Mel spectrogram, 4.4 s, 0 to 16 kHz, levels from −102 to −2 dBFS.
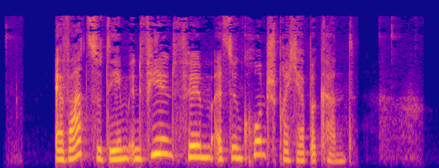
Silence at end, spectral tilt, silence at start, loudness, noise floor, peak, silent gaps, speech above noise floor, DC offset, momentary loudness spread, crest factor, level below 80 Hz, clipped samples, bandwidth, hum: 0.95 s; -5 dB/octave; 0.55 s; -19 LUFS; -59 dBFS; -2 dBFS; none; 41 dB; under 0.1%; 10 LU; 18 dB; -66 dBFS; under 0.1%; 11.5 kHz; none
